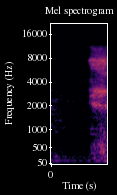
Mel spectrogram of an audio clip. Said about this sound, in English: I'm going to sneeze. Can you believe this?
